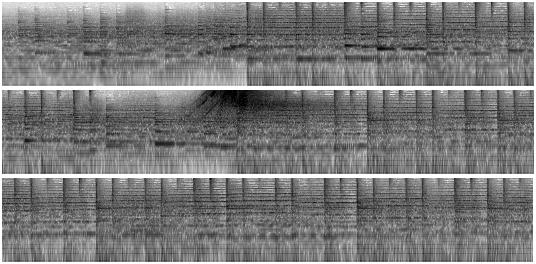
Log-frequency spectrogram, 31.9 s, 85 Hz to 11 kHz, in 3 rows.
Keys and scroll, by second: 0.9 space, 1.2 space, 1.9 super+space, 6.0 space, 7.6 space, 8.2 alt+super+space, 10.7 space, 12.3 space, 14.1 space, 14.5 space, 20.8 space, 25.4 space, 26.9 space, 30.2 space, 30.7 super+space, 31.5 super+space.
